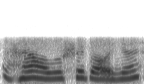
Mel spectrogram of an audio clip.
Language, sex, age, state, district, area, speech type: Bengali, female, 18-30, West Bengal, Birbhum, urban, conversation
